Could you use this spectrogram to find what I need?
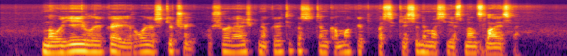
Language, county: Lithuanian, Tauragė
